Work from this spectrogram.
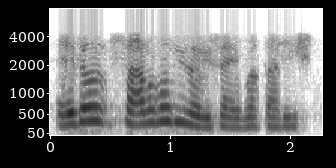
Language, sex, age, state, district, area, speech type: Gujarati, male, 60+, Gujarat, Aravalli, urban, conversation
